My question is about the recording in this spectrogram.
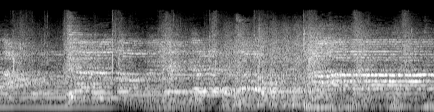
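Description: A symphony orchestra with a band playing live pop-rock, long held chords over a sustained low note that changes about a second and a half in, with a male singer's voice.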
